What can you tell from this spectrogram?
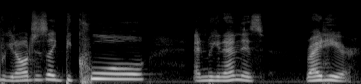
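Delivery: loud, tense warning to back off; threatening. Retold or imitated. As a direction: threaten him to stand down, loudly. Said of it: "he's like".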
